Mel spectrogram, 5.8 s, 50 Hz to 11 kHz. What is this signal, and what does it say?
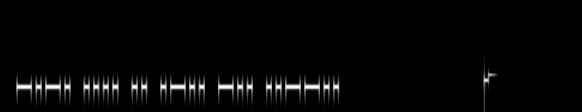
Morse code, heard as a keyed tone, about 25 wpm, 700 Hz. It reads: CHILD?
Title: Sentences from Top 1000 Words - Review Part 2 - 25wpm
